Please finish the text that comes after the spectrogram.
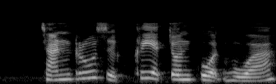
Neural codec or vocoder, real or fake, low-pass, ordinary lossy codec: none; real; 7.2 kHz; none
